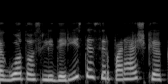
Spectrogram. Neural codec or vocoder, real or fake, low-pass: none; real; 7.2 kHz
